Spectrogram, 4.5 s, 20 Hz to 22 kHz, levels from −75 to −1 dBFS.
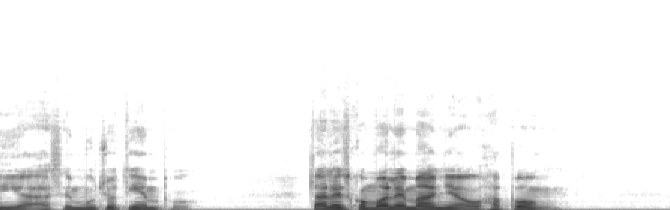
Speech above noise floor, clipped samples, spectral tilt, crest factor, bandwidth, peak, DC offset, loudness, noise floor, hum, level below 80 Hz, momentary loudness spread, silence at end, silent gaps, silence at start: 23 dB; under 0.1%; -6.5 dB/octave; 20 dB; 12 kHz; -4 dBFS; under 0.1%; -23 LUFS; -46 dBFS; none; -46 dBFS; 16 LU; 0.05 s; none; 0 s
